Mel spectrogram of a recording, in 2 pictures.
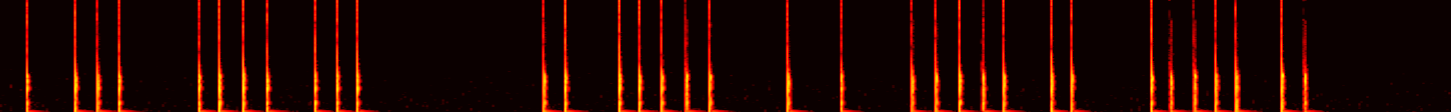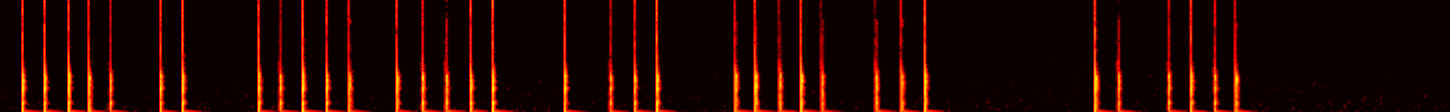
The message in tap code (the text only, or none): CS JAWW WZCX I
